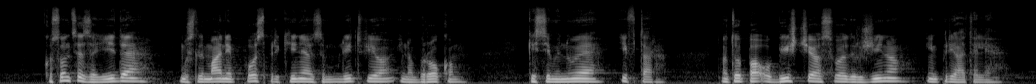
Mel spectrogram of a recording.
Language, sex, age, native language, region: Slovenian, male, 30-49, Slovenian, Drava region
